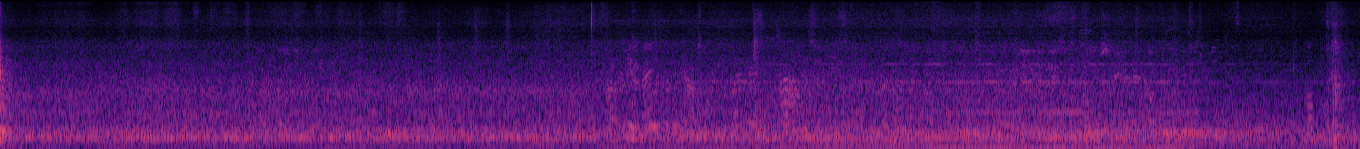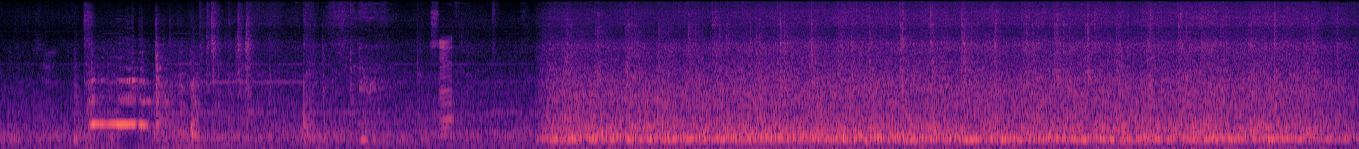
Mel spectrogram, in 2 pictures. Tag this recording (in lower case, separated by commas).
water vehicle, vehicle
